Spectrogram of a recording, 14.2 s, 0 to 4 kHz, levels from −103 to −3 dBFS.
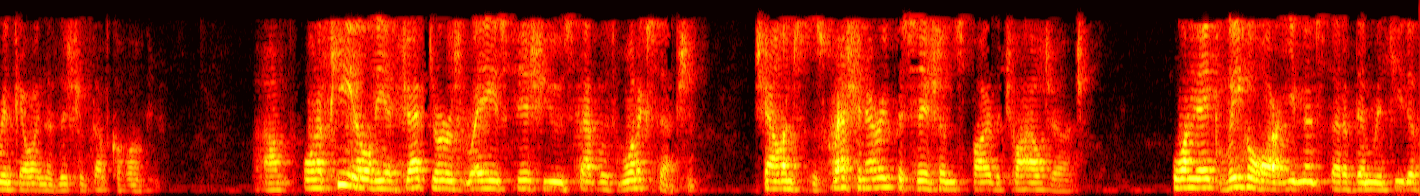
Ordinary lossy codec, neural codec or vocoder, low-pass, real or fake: AAC, 16 kbps; codec, 24 kHz, 0.9 kbps, WavTokenizer, medium speech release version 2; 3.6 kHz; fake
